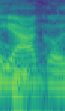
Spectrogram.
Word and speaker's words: Iago: It's no. Iago. It's an I.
